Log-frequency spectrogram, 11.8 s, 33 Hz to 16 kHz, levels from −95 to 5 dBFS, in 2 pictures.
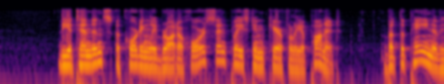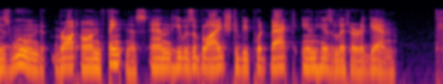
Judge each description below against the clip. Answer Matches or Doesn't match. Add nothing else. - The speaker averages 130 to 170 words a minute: Matches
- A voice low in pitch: Matches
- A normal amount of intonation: Matches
